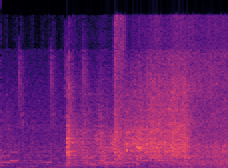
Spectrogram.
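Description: A Buick Grand National engine cranks and catches, then settles into a steady running rumble close by.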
